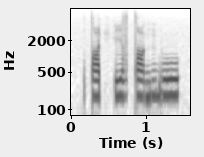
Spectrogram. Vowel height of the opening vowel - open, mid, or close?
open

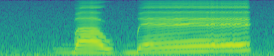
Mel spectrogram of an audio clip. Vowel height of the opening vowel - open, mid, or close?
open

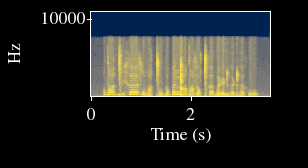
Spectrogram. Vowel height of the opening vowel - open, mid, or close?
mid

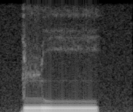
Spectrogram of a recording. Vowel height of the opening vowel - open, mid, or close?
close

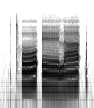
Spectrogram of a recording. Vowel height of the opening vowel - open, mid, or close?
mid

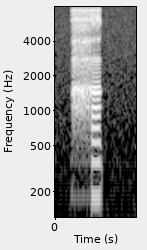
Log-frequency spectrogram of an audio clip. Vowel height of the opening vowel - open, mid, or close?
open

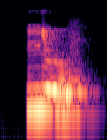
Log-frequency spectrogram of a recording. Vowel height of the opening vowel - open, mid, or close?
close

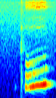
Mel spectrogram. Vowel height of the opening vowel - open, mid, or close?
mid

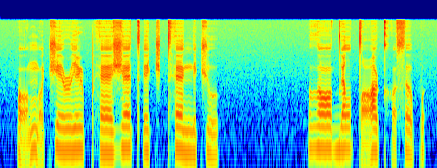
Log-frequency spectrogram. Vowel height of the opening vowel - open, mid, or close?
mid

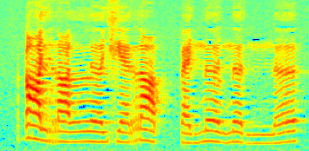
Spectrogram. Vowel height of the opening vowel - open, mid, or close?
open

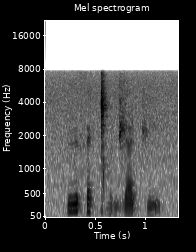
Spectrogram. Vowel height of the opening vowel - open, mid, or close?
close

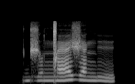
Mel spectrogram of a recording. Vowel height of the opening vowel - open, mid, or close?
mid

